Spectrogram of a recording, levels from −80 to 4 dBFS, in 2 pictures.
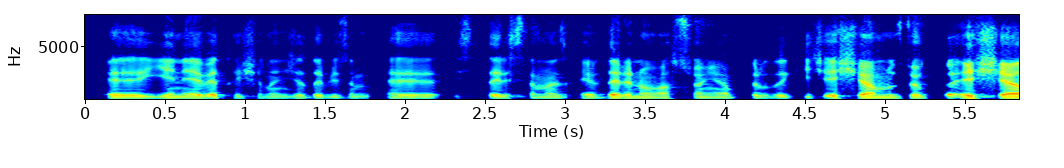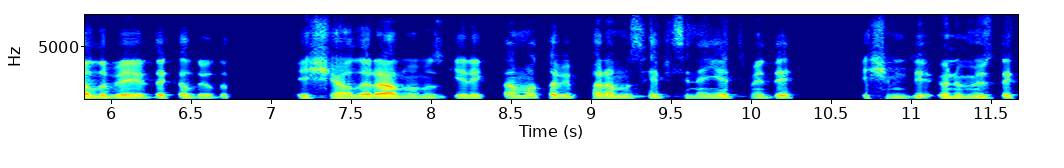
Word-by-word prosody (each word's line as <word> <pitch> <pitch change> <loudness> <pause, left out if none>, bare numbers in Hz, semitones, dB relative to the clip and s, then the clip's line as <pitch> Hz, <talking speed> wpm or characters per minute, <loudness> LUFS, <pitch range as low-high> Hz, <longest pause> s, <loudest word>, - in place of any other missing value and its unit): eee, 100 - +3
yeni 100 +1 -1
eve 110 0 +2
taşınınca 115 0 -13
da 100 -2 -6
bizim, 120 +9 -13
eee, 95 -2 -4
ister 105 - -5
istemez 100 +1 -9
evde 95 +2 +2
renovasyon 100 -1 -4
yaptırdık. 95 0 -8
Hiç - - -10
eşyamız 105 -2 +3
yoktu. 100 0 -2
Eşyalı 100 +1 +7
bir 105 - +2
evde 95 +1 +3
kalıyorduk. 90 -2 -5 0.4
Eşyaları 90 +4 +5
almamız 100 -5 +1
gerekti 95 +10 -4
ama 165 +1 0
tabii 125 -1 +1
paramız 145 +3 -1
hepsine 150 -2 -6
yetmedi. 145 -10 -2 0.4
E, - - -10
şimdi, 130 +4 -5
önümüzde 135 +5 -1
100 Hz, 155 wpm, -25 LUFS, 95-125 Hz, 0.4 s, Eşyalı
